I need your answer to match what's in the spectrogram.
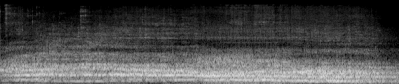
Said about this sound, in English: Not a lot of people even know elephants make this sound, but they do growl from time to time, and they produce this insane roaring.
